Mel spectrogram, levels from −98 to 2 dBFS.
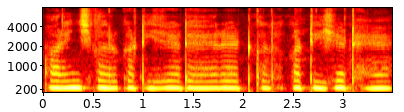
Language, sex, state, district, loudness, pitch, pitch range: Hindi, female, Bihar, Katihar, -15 LUFS, 235 Hz, 230-245 Hz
